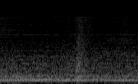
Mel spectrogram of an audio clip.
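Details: A newly installed Harbor Breeze ceiling fan on low speed. A steady low hum under an even soft rush of air, with no ticking, rubbing or wobble; it runs smoothly.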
